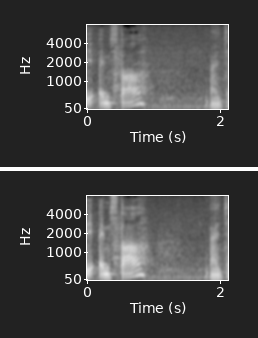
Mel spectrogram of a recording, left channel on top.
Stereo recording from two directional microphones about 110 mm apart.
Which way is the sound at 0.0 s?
20° right (ahead or behind).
